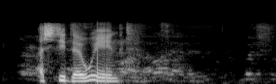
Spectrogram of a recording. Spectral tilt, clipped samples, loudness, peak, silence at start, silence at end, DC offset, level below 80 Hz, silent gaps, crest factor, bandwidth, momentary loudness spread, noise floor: -4.5 dB/octave; under 0.1%; -15 LUFS; -2 dBFS; 0.2 s; 0.25 s; under 0.1%; -52 dBFS; none; 18 dB; 7.8 kHz; 22 LU; -53 dBFS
